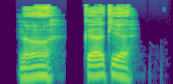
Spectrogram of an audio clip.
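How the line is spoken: Wheezing whistling voice. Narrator (Russian): спросил он свистящим голосом

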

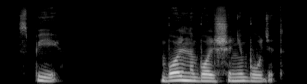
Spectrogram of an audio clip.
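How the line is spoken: Quiet, regretful. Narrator (Russian): тихо сказал, с удивлением понимая, что сожалеет о содеянном

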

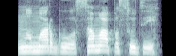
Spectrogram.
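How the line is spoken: Gloomy mumble. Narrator (Russian): уныло бормотал Сергей

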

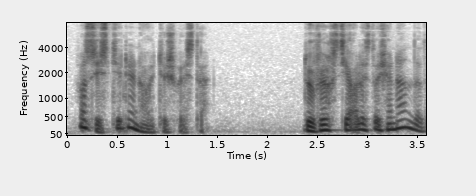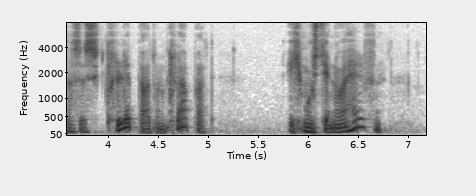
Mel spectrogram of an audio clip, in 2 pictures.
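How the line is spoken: Serious and calm. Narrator (German): Fränzchen stand ganz ernsthaft und ruhig von ihrem Stickrahmen auf und sagte

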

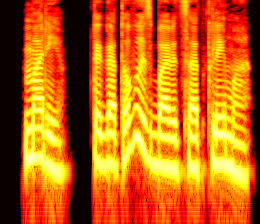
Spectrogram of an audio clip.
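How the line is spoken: Plain. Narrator (Russian): спросил Рейн

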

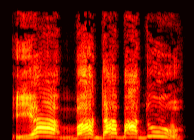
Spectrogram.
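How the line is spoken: Joyful exclamation. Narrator (Russian): радостно воскликнул Шестипалый

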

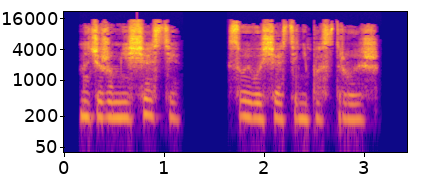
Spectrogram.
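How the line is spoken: Breathed out. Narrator (Russian): выдохнула я

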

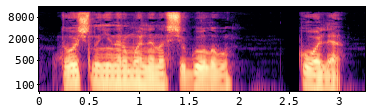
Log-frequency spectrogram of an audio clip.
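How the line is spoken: Heavy sigh. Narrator (Russian): Болт тяжело вздохнул

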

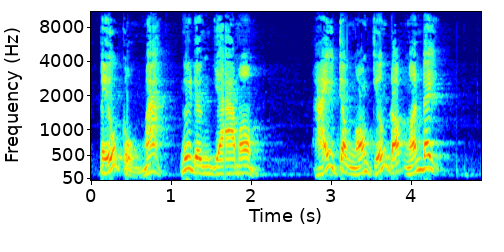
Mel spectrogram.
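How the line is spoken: Woman's shrill shout. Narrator (Vietnamese): Hắc Phụng Hoàng nàng hét lên lanh lảnh

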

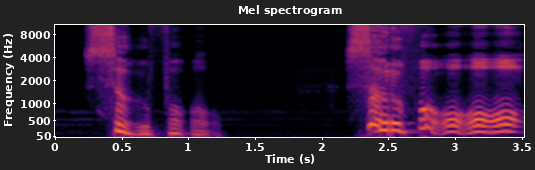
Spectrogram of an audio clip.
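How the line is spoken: Old man, tearful whimpering. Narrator (Vietnamese): Ông mếu máo

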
